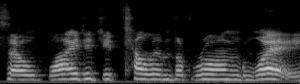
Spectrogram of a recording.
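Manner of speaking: slow, forced-polite, spoken through gritted teeth. Val, trying to stay polite, questions her, through gritted teeth. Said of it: "through gritted teeth".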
